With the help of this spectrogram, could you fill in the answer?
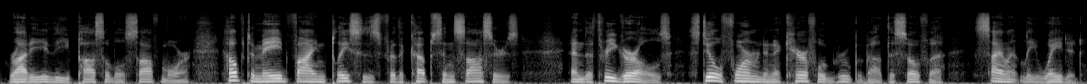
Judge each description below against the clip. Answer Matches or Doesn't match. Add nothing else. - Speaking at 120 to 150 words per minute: Doesn't match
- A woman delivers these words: Doesn't match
